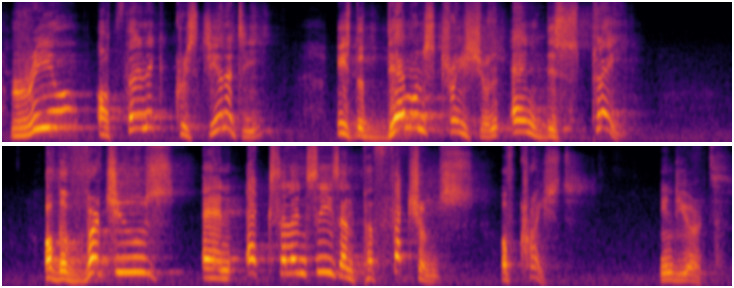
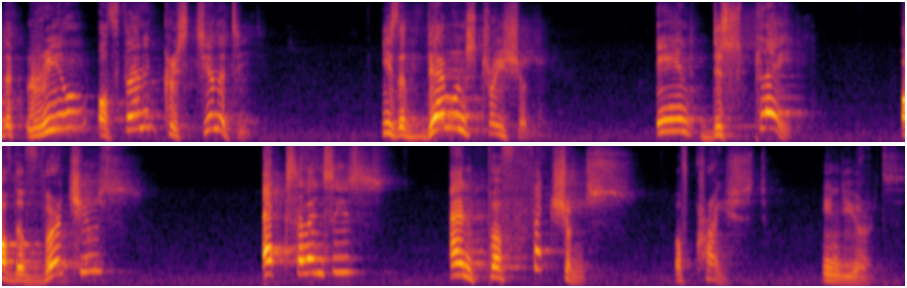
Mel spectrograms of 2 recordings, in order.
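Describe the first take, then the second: First: It is said fast. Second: It is said slowly.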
